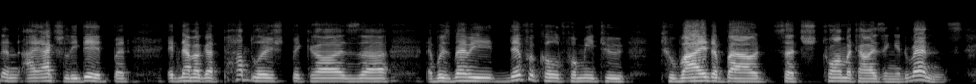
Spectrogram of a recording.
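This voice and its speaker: A man hosting an interview, speaking in a halting way with many restarts and repeated words. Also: a little high, fairly bright tone. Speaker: interview host. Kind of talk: casual interview chat.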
